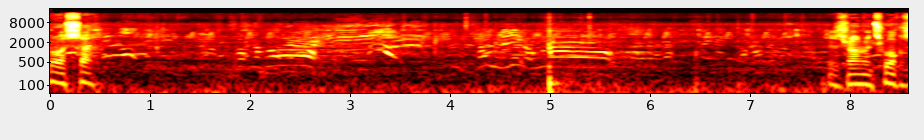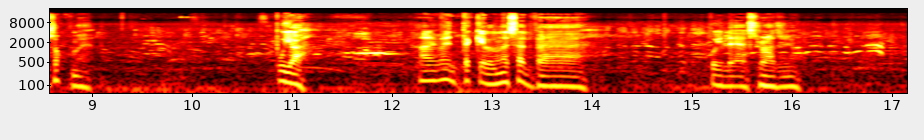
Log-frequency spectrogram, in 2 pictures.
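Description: Young boys shout to each other on an open field.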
